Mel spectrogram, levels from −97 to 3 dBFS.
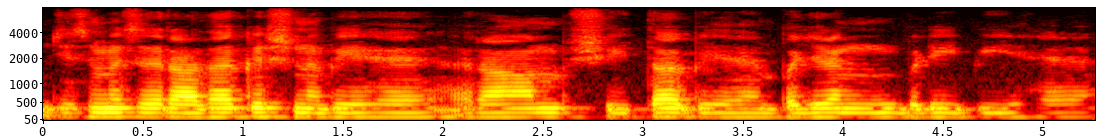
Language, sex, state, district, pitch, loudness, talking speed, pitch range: Hindi, male, Jharkhand, Sahebganj, 115 Hz, -23 LUFS, 170 wpm, 110-115 Hz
